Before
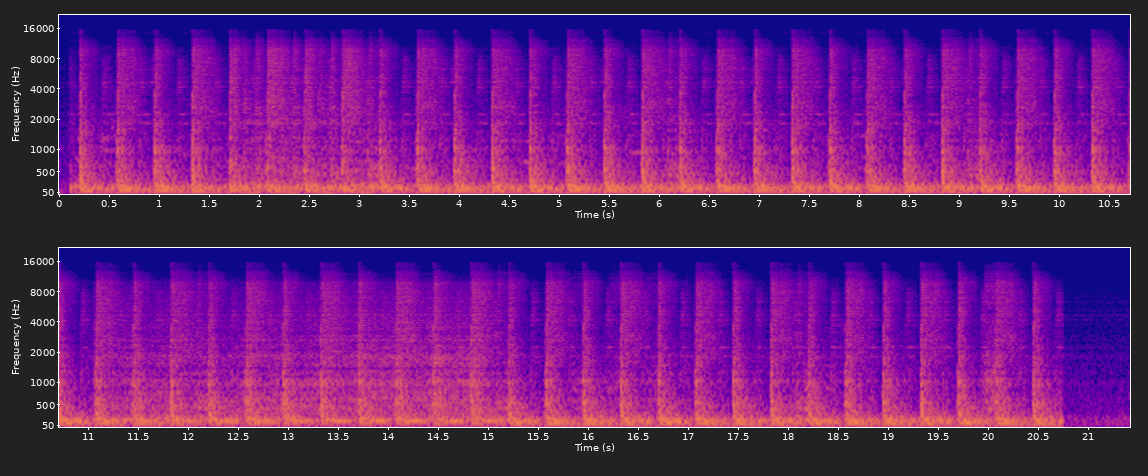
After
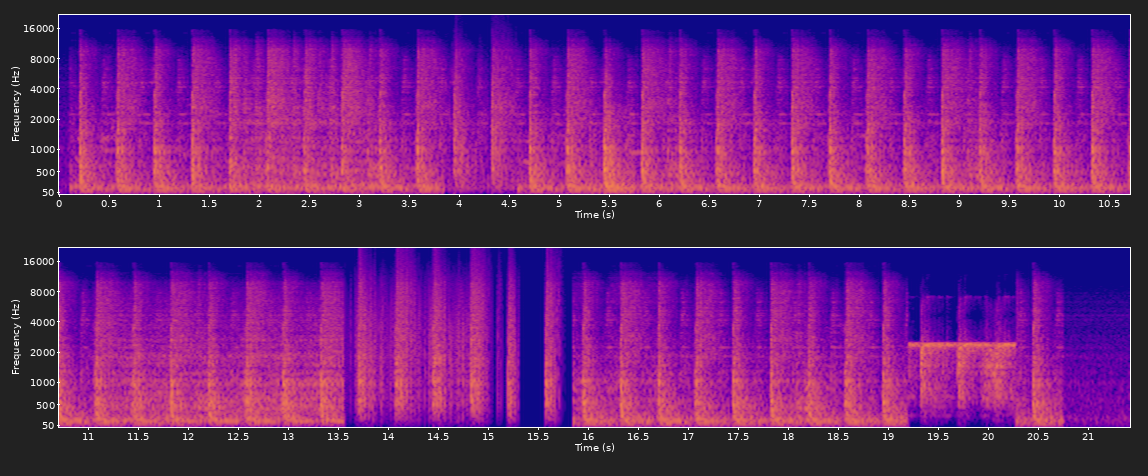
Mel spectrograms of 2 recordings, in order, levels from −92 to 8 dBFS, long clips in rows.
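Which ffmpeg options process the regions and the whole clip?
-filter_complex "[0:a]asettb=1/sr,asplit=3[s0][s1][s2];[s0]atrim=end=3.854[s3];[s1]atrim=start=3.85:end=4.58,asetpts=PTS-STARTPTS,afade=t=in:d=0.004:c=qsin,afade=t=out:st=0.726:d=0.004:c=qsin,highpass=f=430:p=1,equalizer=f=2100:t=o:w=2.1:g=4,aeval=exprs='max(val(0),0)':c=same[s4];[s2]atrim=start=4.576[s5];[s3][s4]acrossfade=d=0.004:c1=hsin:c2=qsin[s6];[s6][s5]acrossfade=d=0.004:c1=qsin:c2=hsin,asettb=1/sr,asplit=3[s7][s8][s9];[s7]atrim=end=5.294[s10];[s8]atrim=start=5.29:end=5.76,asetpts=PTS-STARTPTS,afade=t=in:d=0.004:c=qsin,afade=t=out:st=0.466:d=0.004:c=qsin,highshelf=f=4800:g=-11.5,acontrast=27[s11];[s9]atrim=start=5.756[s12];[s10][s11]acrossfade=d=0.004:c1=hsin:c2=qsin[s13];[s13][s12]acrossfade=d=0.004:c1=qsin:c2=hsin,asettb=1/sr,asplit=3[s14][s15][s16];[s14]atrim=end=13.564[s17];[s15]atrim=start=13.56:end=15.85,asetpts=PTS-STARTPTS,afade=t=in:d=0.004:c=qsin,afade=t=out:st=2.286:d=0.004:c=qsin,highpass=530,acrusher=bits=4:mix=0:aa=0.5[s18];[s16]atrim=start=15.846[s19];[s17][s18]acrossfade=d=0.004:c1=hsin:c2=qsin[s20];[s20][s19]acrossfade=d=0.004:c1=qsin:c2=hsin,asettb=1/sr,asplit=3[s21][s22][s23];[s21]atrim=end=19.204[s24];[s22]atrim=start=19.2:end=20.28,asetpts=PTS-STARTPTS,afade=t=in:d=0.004:c=qsin,afade=t=out:st=1.076:d=0.004:c=qsin,tiltshelf=f=1200:g=-8.5,lowpass=f=2100:t=q:w=0.5098,lowpass=f=2100:t=q:w=0.6013,lowpass=f=2100:t=q:w=0.9,lowpass=f=2100:t=q:w=2.563,afreqshift=-2500,asplit=2[s25][s26];[s26]highpass=f=720:p=1,volume=3.98,asoftclip=type=tanh:threshold=0.106[s27];[s25][s27]amix=inputs=2:normalize=0,lowpass=f=1900:p=1,volume=0.501[s28];[s23]atrim=start=20.276[s29];[s24][s28]acrossfade=d=0.004:c1=hsin:c2=qsin[s30];[s30][s29]acrossfade=d=0.004:c1=qsin:c2=hsin,highpass=f=570:p=1,highshelf=f=7700:g=-9,volume=2.24"

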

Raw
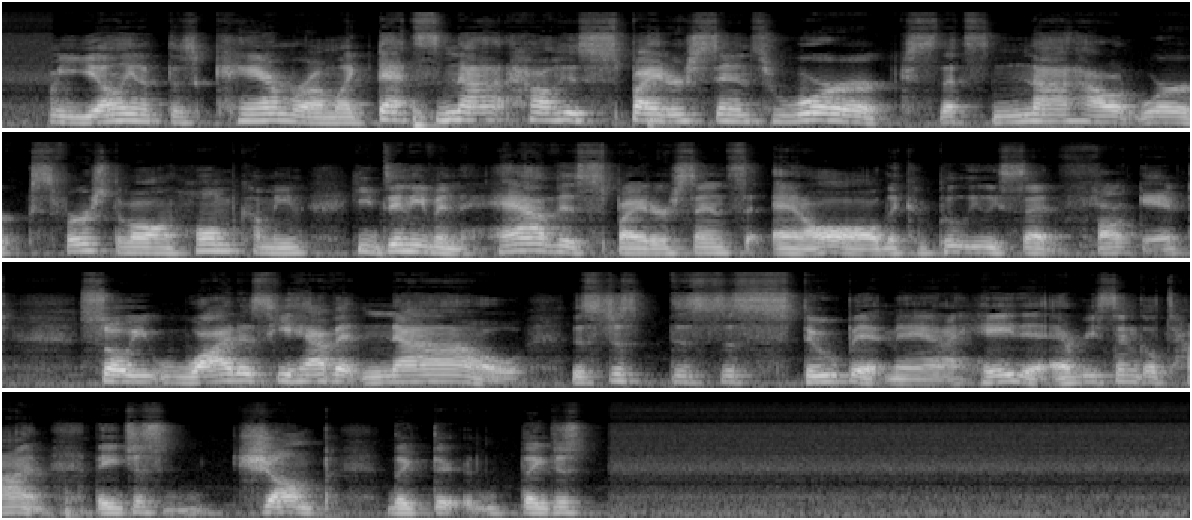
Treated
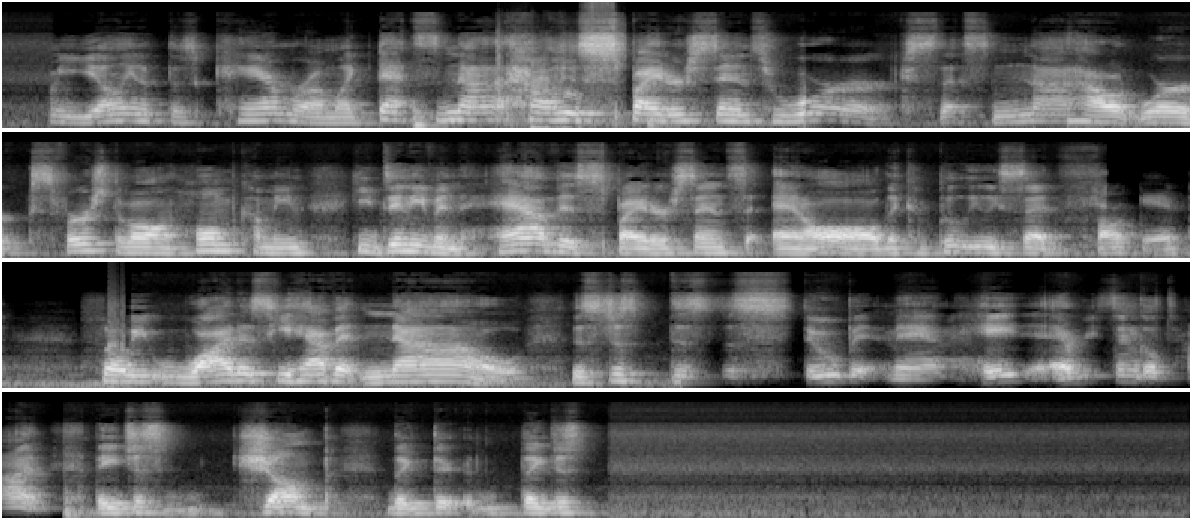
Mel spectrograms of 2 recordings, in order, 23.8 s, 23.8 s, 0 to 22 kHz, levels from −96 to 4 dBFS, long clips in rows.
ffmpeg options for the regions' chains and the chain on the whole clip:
-filter_complex "[0:a]asettb=1/sr,asplit=3[s0][s1][s2];[s0]atrim=end=2.484[s3];[s1]atrim=start=2.48:end=3.13,asetpts=PTS-STARTPTS,afade=t=in:d=0.004:c=qsin,afade=t=out:st=0.646:d=0.004:c=qsin,acompressor=threshold=0.0501:ratio=5:attack=3.2:release=140:knee=1:detection=peak,bass=f=250:g=-4,treble=f=4000:g=5,aeval=exprs='0.112*sin(PI/2*2.24*val(0)/0.112)':c=same[s4];[s2]atrim=start=3.126[s5];[s3][s4]acrossfade=d=0.004:c1=hsin:c2=qsin[s6];[s6][s5]acrossfade=d=0.004:c1=qsin:c2=hsin,asettb=1/sr,asplit=3[s7][s8][s9];[s7]atrim=end=4.024[s10];[s8]atrim=start=4.02:end=5.34,asetpts=PTS-STARTPTS,afade=t=in:d=0.004:c=qsin,afade=t=out:st=1.316:d=0.004:c=qsin,lowshelf=f=320:g=-7,acompressor=threshold=0.0282:ratio=10:attack=3.2:release=140:knee=1:detection=peak[s11];[s9]atrim=start=5.336[s12];[s10][s11]acrossfade=d=0.004:c1=hsin:c2=qsin[s13];[s13][s12]acrossfade=d=0.004:c1=qsin:c2=hsin,asettb=1/sr,asplit=3[s14][s15][s16];[s14]atrim=end=11.474[s17];[s15]atrim=start=11.47:end=12.54,asetpts=PTS-STARTPTS,afade=t=in:d=0.004:c=qsin,afade=t=out:st=1.066:d=0.004:c=qsin,lowpass=1100,asubboost=boost=10.5:cutoff=120,asoftclip=type=hard:threshold=0.15[s18];[s16]atrim=start=12.536[s19];[s17][s18]acrossfade=d=0.004:c1=hsin:c2=qsin[s20];[s20][s19]acrossfade=d=0.004:c1=qsin:c2=hsin,asettb=1/sr,asplit=3[s21][s22][s23];[s21]atrim=end=15.284[s24];[s22]atrim=start=15.28:end=18.14,asetpts=PTS-STARTPTS,afade=t=in:d=0.004:c=qsin,afade=t=out:st=2.856:d=0.004:c=qsin,highpass=f=320:w=0.5412,highpass=f=320:w=1.3066,tremolo=f=2.6:d=0.93,asplit=2[s25][s26];[s26]adelay=18,volume=0.316[s27];[s25][s27]amix=inputs=2:normalize=0,atrim=end_sample=126126[s28];[s23]atrim=start=18.136[s29];[s24][s28]acrossfade=d=0.004:c1=hsin:c2=qsin[s30];[s30][s29]acrossfade=d=0.004:c1=qsin:c2=hsin,equalizer=f=6100:t=o:w=0.59:g=9,bandreject=f=60:t=h:w=6,bandreject=f=120:t=h:w=6,bandreject=f=180:t=h:w=6,bandreject=f=240:t=h:w=6,bandreject=f=300:t=h:w=6,bandreject=f=360:t=h:w=6,dynaudnorm=f=320:g=17:m=3.76"

